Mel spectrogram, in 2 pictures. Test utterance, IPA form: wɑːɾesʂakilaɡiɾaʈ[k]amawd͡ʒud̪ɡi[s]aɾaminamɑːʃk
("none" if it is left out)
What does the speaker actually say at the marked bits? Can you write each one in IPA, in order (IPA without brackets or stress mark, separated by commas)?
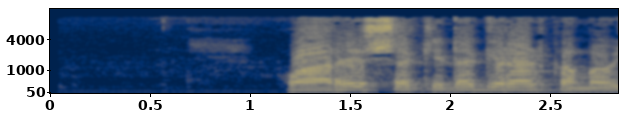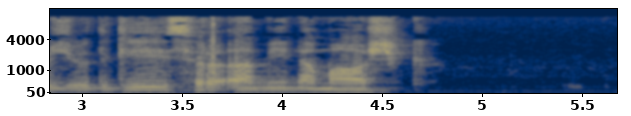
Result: p, s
